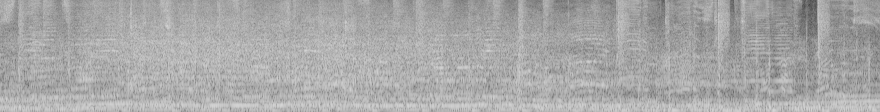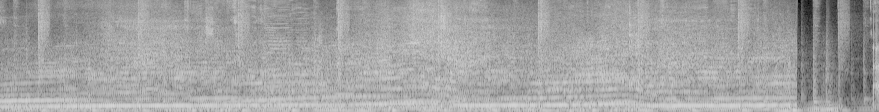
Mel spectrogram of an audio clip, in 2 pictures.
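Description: BTCC touring cars race through the Melbourne hairpin at Donington Park, loud engines whining and rising as several cars brake, downshift and accelerate past in quick succession with no pause.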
